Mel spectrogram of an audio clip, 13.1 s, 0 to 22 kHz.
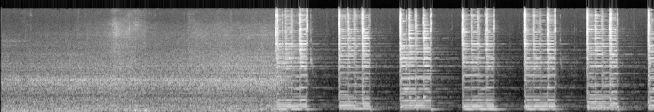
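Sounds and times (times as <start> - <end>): car road and engine noise: 0.0 - 6.8
acoustic guitar chord: 5.5 - 13.0.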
